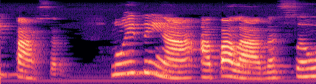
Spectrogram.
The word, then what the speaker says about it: pássaro: No item C estão as proparoxítonas, já que a sílaba tônica é a antepenúltima.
